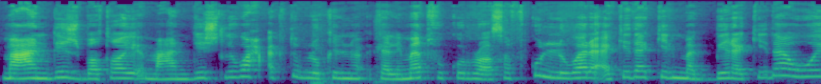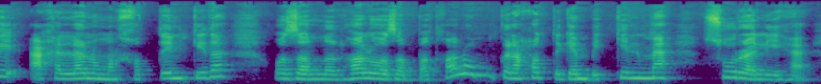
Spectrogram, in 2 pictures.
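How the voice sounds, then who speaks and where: A woman with an Egyptian Arabic accent, a reading tutor giving brisk, encouraging advice to mothers and repeating simple examples. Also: on the high side, a little mellow. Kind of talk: instructional talk to parents.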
